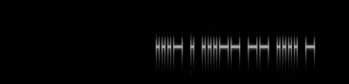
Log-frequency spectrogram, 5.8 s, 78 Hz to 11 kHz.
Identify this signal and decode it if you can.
Morse code, heard as a keyed tone, about 25 wpm, 700 Hz. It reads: VE3MHT
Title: DXCC-100 Call Signs - 6 Characters - Repeated 3x - 25wpm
